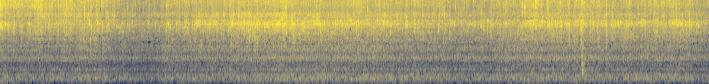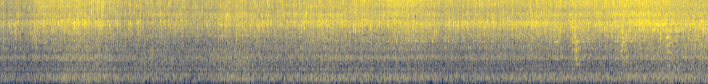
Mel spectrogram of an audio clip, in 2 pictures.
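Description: Bone-in ribeye steak searing in a hot cast-iron skillet: a steady sizzle of hot fat and foaming butter, with a few faint clicks.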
